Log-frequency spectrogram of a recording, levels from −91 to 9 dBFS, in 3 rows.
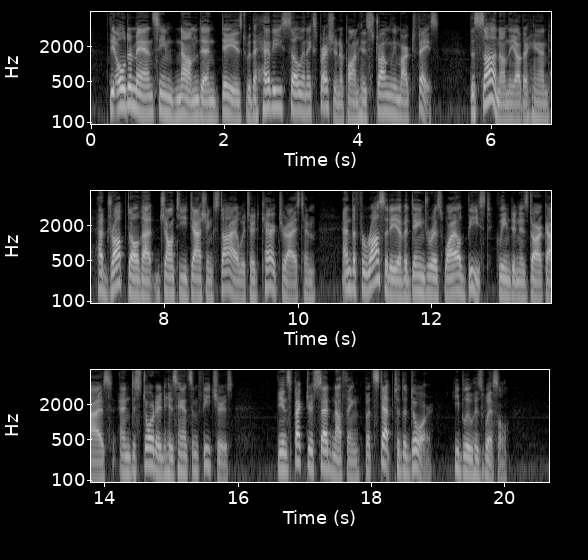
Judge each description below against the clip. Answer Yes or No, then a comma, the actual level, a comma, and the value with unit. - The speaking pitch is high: No, low, 130 Hz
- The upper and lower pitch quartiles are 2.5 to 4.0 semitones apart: No, average, 5.2 semitones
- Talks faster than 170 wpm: Yes, average, 190 wpm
